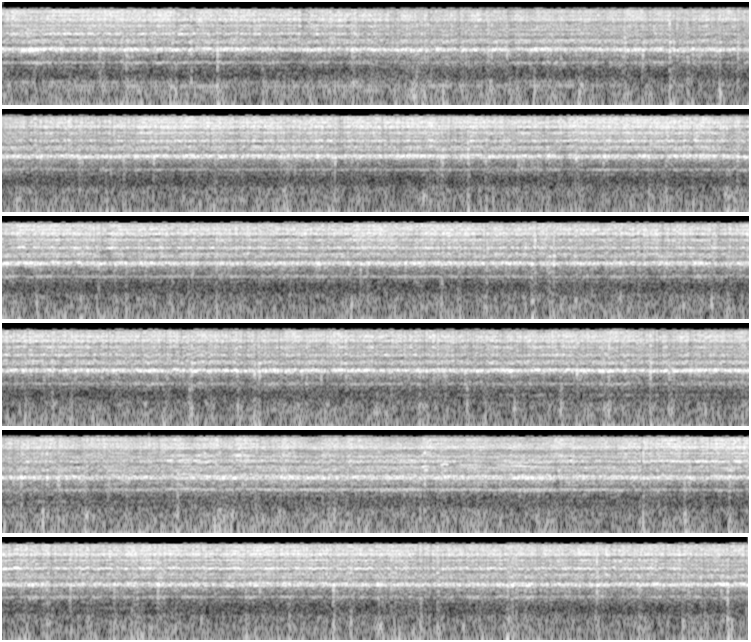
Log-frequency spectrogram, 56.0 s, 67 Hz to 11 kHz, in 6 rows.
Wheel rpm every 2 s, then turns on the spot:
140, 140, 140, 140, 150, 150, 150, 150, 140, 150, 150, 140, 150, 150, 150, 140, 140, 140, 140, 150, 150, 150, 150, 150, 150, 150, 150, 150.
none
